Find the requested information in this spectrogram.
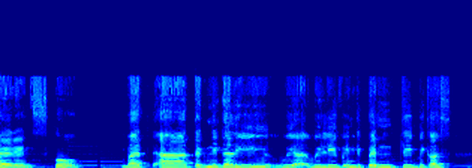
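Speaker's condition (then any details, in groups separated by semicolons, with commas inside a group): Cerebral palsy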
